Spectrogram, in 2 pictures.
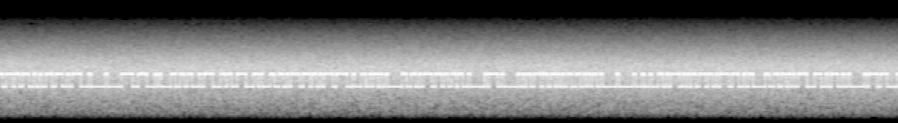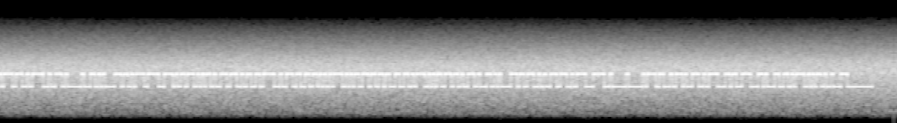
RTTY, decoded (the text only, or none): … NANOTOXICOLOGIE ETUDIE LES RISQUES ENVIRONNEMENTAUX ET SANITAIRES LIES AUX NANOTECHNOLOGIES.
